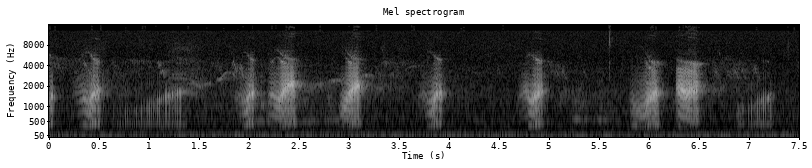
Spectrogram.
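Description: frogs calling

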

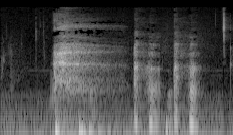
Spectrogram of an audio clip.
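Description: throat clearing

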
